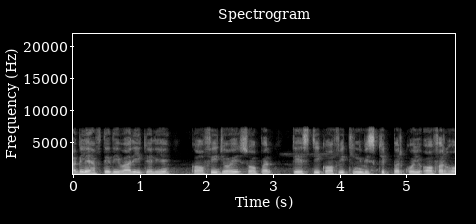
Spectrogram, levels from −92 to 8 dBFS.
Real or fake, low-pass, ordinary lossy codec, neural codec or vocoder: real; 7.2 kHz; none; none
